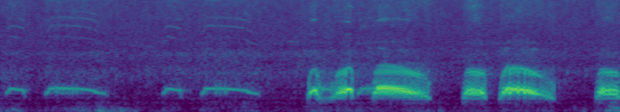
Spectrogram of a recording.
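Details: Decoy spotted dove on the ground during trapping, wind blowing hard. Quiet, thin coos with a gentle downward slide come first, followed by loud paired calls: a brief burst then a longer falling purr, repeated.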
